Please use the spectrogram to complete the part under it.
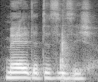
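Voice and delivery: plain reading voice

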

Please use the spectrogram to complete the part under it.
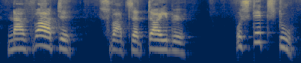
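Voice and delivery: lautes, drohendes Rufen; drohend gerufen. A narrator's reading. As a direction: der Katze drohen, laut. Frauchen droht der Katze. (Frauchen droht der Katze, laut)

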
